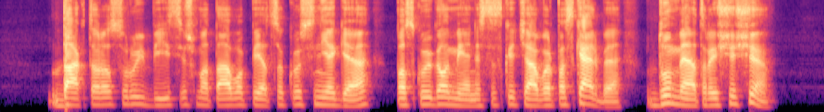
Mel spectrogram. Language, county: Lithuanian, Vilnius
